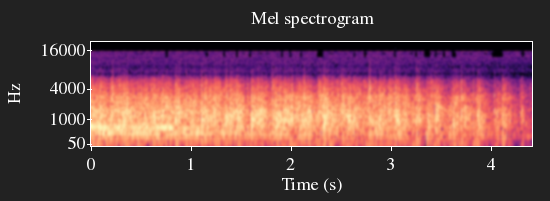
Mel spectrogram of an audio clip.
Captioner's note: applause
